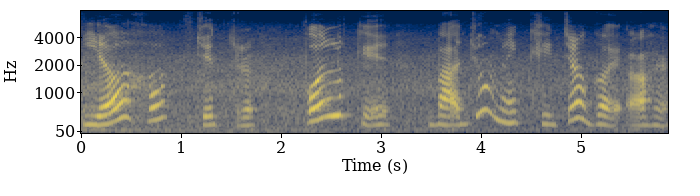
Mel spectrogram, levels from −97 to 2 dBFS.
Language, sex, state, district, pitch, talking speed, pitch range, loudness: Hindi, female, Madhya Pradesh, Dhar, 285 Hz, 90 wpm, 220-355 Hz, -19 LUFS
